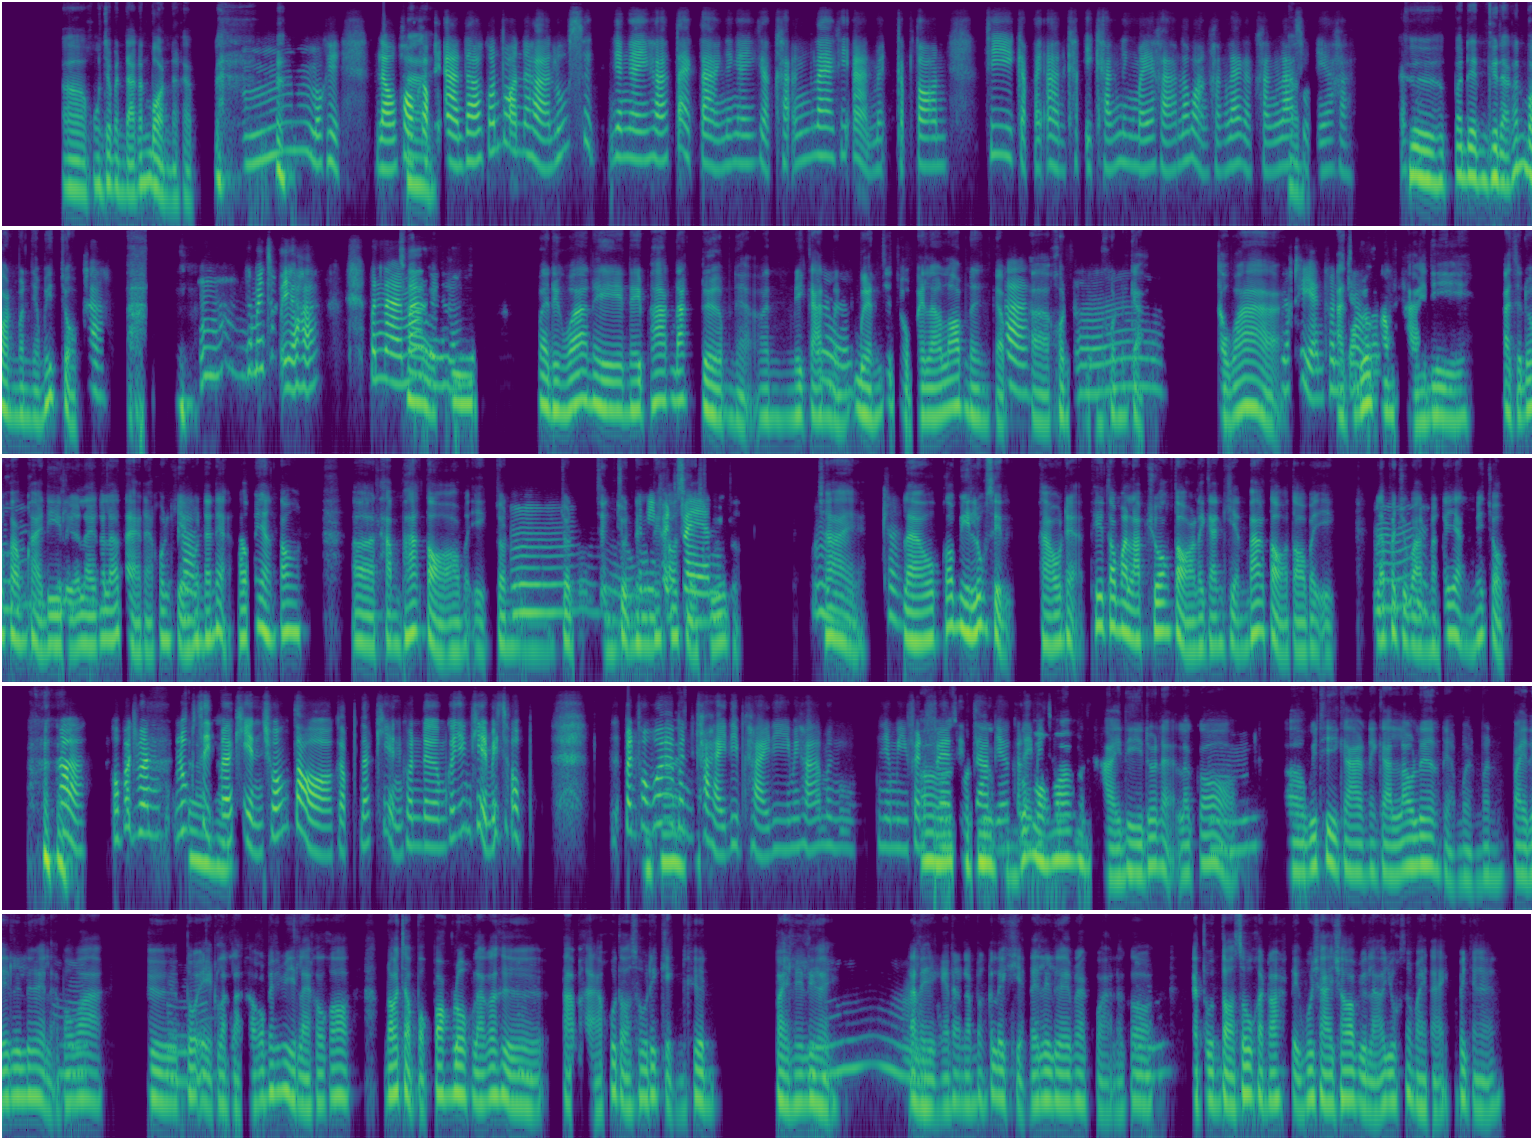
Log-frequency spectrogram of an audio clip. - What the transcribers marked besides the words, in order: chuckle; chuckle; chuckle; laughing while speaking: "ไม่จบ"; other background noise
- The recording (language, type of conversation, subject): Thai, podcast, หนังเรื่องไหนทำให้คุณคิดถึงความทรงจำเก่าๆ บ้าง?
